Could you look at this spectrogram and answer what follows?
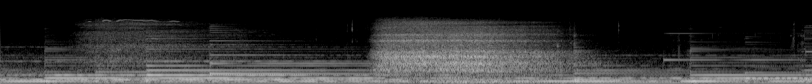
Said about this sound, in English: Remember to breathe in through your nose, filling up your chest and belly, and then out, pretending you are breathing fire. Deep breath in and out.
